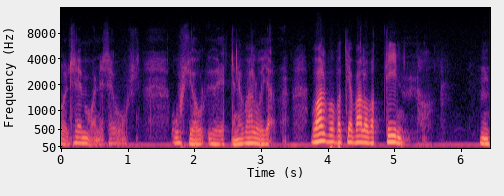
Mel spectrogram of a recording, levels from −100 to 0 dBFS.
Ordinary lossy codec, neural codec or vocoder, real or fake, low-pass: AAC, 96 kbps; vocoder, 44.1 kHz, 128 mel bands every 256 samples, BigVGAN v2; fake; 14.4 kHz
